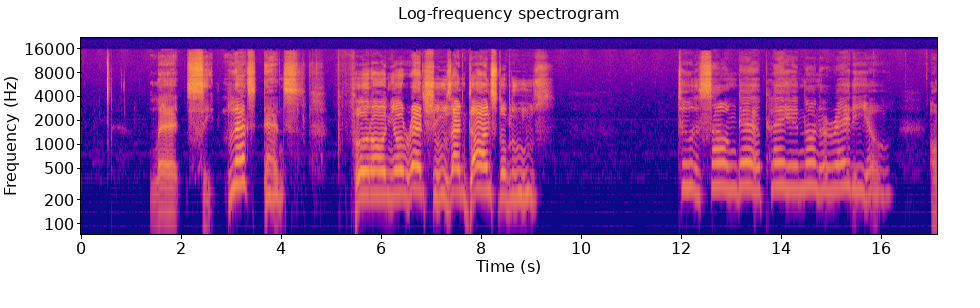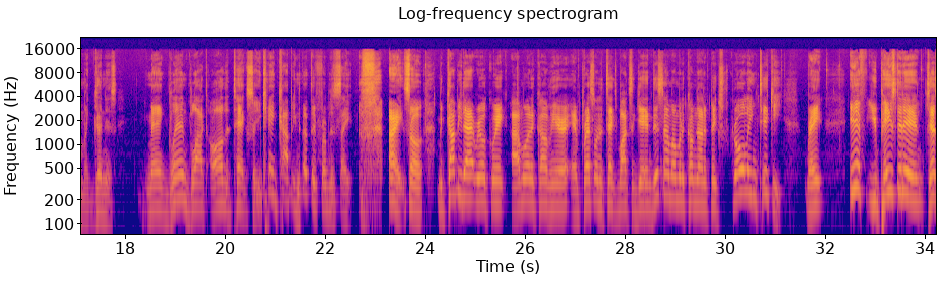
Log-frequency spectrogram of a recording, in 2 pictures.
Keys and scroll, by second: 23.7 super+c, 33.7 super+v.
